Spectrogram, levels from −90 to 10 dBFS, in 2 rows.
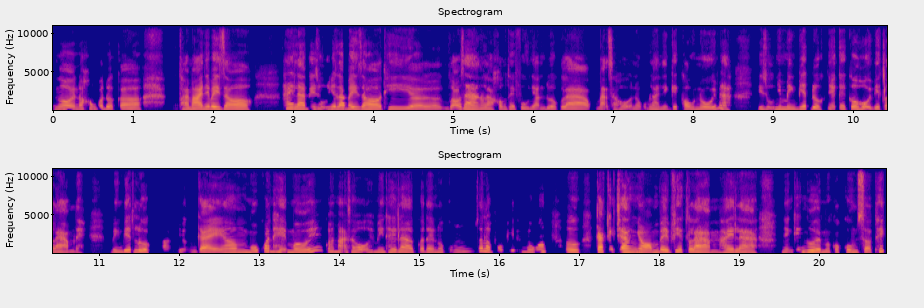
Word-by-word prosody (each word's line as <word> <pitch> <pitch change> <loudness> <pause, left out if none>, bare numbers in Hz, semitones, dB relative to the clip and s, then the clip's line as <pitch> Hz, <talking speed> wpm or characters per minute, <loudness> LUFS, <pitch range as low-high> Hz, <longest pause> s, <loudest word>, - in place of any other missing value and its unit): Đúng 220 - -10
rồi, 210 -3 +2
nó 220 - -4
không 270 -1 -9
có 215 - -3
được, 240 -3 -2
ờ, 170 -2 0 0.5
thoải 190 -2 -2
mái 180 0 +6
như 265 - 0
bây 250 -1 +6
giờ. 180 -4 +3 0.4
Hay 290 -2 +1
là 255 -2 +5
ví 240 - -5
dụ 270 - -10
như 260 +2 -2
là 245 -2 +5
bây 235 +1 +1
giờ 210 -5 +4
thì, 190 -3 -6
ờ, 175 -2 -2
rõ - - 0
ràng 235 -8 +2
là 175 -1 -4
không 235 +6 -8
thể 200 -5 -6
phủ - - -8
nhận 170 +1 -7
được 170 -2 -6
là 155 -2 +1
mạng - - -4
xã - - -8
hội, 225 - -10
nó 175 - -12
cũng - - -23
là 220 -4 -7
những 170 -1 -12
cái 235 - -5
cầu 190 -3 -3
nối 175 0 -2
nè. 330 0 -3 0.4
Ví 205 - -8
dụ 230 - -10
như 220 - -7
mình 200 -5 -4
biết 275 +4 0
được 195 -4 0
những - - -5
cái 215 - -5
cơ 230 +1 +1
hội 230 - 0
việc 160 -1 -3
làm 155 -2 -1
này, 140 - -9 0.4
mình 160 -1 -8
biết 230 +6 +1
lược, 190 -7 +2
à, - - -12
những - - -17
cái 150 +1 +4
á, 215 +3 +1
mối 210 -3 -3
quan 320 -1 +2
hệ 260 -2 -3
mới 210 - 0
qua 305 -4 -6
mạng 260 -2 -2
xã 260 - -4
hội, 260 -4 -2
mình 230 0 -7
thấy 225 0 -3
là 260 -3 +2
cái - - -4
đấy 210 -3 -3
nó 225 +2 -8
cũng 280 +4 -16
rất 350 - +2
là 305 - +5
phổ - - -9
biến, 390 - -10
đúng 245 0 -5
không? 275 +1 0 0.2
Ừ, 235 0 +3 0.2
các 280 -1 +11
cái 280 - -4
trang 245 -3 +6
nhóm 195 -1 +4
về 245 -4 +5
việc 175 -2 0
làm 165 -1 +4
hay 190 +3 +1
là 165 -4 0 0.3
những 190 -2 -11
cái 260 - -9
người 210 -5 +5
mà 170 -1 -7
có 165 - -7
cùng 225 -1 -3
sở - - +2
thích 320 +1 -1
210 Hz, 290 wpm, -27 LUFS, 175-245 Hz, 0.5 s, các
